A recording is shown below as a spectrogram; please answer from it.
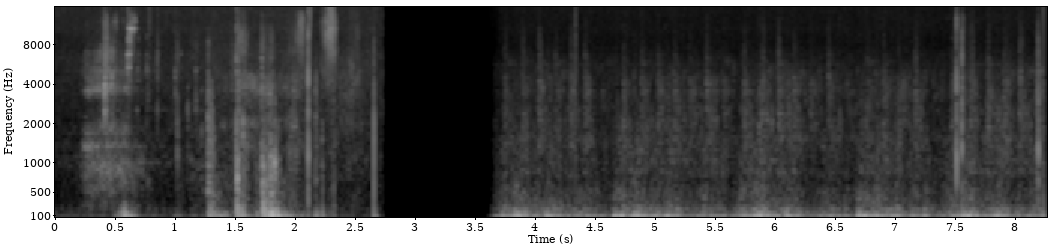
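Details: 2002 Vauxhall Corsa C 1.0, misfire since recent oil change, codes P0300, P0301, P0302: low idle rumble stumbling unevenly with irregular dips; spark plugs and coil pack replaced without fix, garage suspects ECU.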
